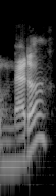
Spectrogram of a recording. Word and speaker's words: Meta: i'm pronouncing this wrong is it metro is it meter what is it oh meta yeah i say method you say meta i would say meta yeah yeah because i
